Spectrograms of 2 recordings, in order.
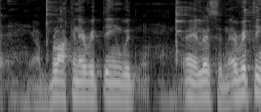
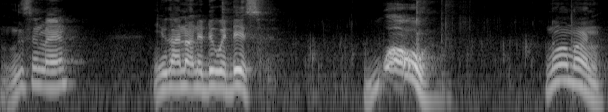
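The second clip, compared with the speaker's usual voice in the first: put-on Jamaican accent; 6 semitones higher than usual. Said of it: "This part is not Jamaican".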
